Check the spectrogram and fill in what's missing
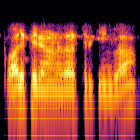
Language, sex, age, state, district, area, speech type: Tamil, male, 18-30, Tamil Nadu, Vellore, rural, conversation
